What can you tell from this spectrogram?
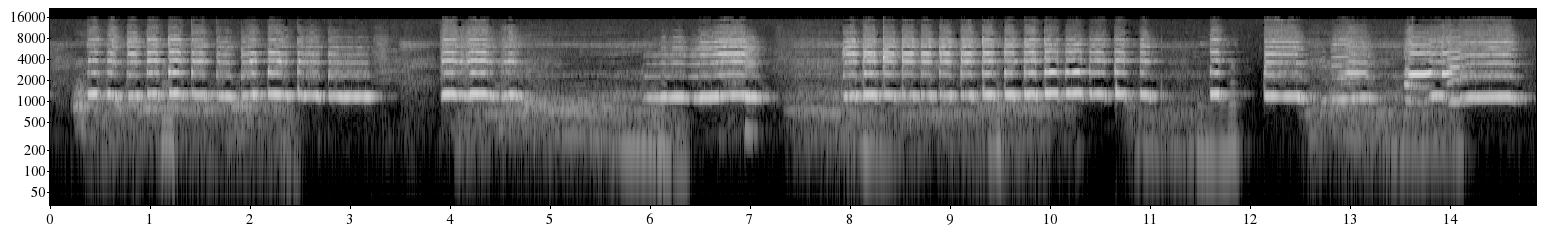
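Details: English setter singing, with sustained, high, wavering tones held for several seconds in repeated phrases, broken by short breaths and a few lower whining slides.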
